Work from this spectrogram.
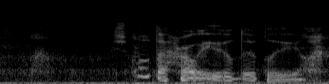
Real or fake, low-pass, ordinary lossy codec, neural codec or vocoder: fake; 7.2 kHz; AAC, 48 kbps; autoencoder, 22.05 kHz, a latent of 192 numbers a frame, VITS, trained on many speakers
